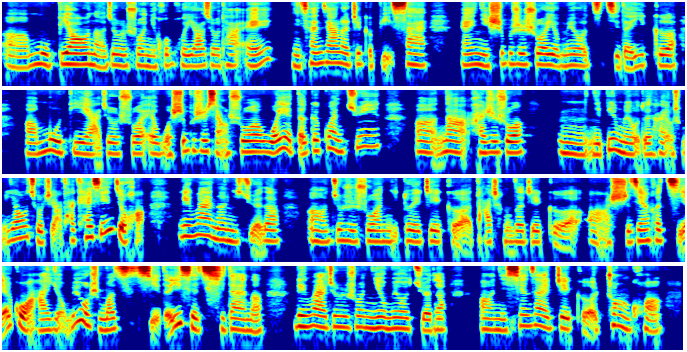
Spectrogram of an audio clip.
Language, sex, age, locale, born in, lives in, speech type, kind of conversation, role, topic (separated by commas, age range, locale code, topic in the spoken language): Chinese, female, 25-29, zh-CN, China, Germany, conversation, advice, advisor, 我怎样在乐观与现实之间平衡对目标的期待？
